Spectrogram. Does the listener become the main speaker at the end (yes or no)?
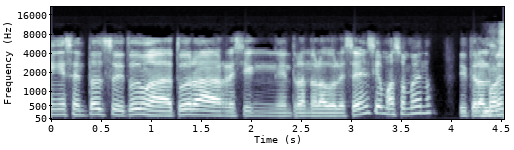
yes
